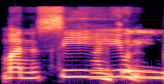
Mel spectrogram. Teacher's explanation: Ya sukun dengan ya harokat bergabung atau melebur menjadi tasdid. Menjadi mansiyun.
